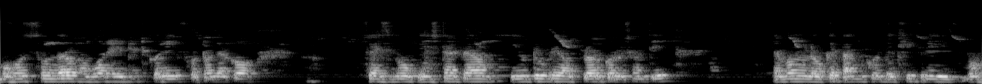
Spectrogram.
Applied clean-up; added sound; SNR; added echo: classical method WPE with log-MMSE.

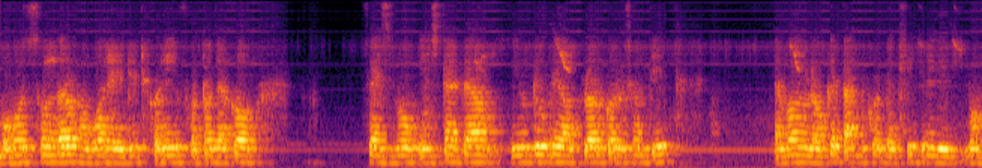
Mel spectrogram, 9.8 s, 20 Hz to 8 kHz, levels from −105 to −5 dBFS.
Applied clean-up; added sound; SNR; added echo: neural separator model SepFormer DNS4.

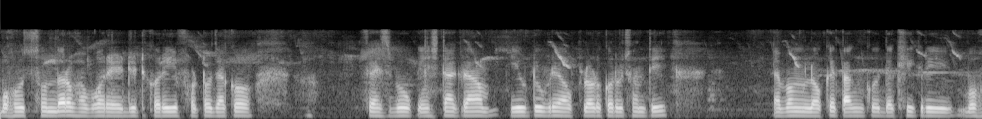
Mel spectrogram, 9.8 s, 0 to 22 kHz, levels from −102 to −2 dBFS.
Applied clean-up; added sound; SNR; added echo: none; none; none; none.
